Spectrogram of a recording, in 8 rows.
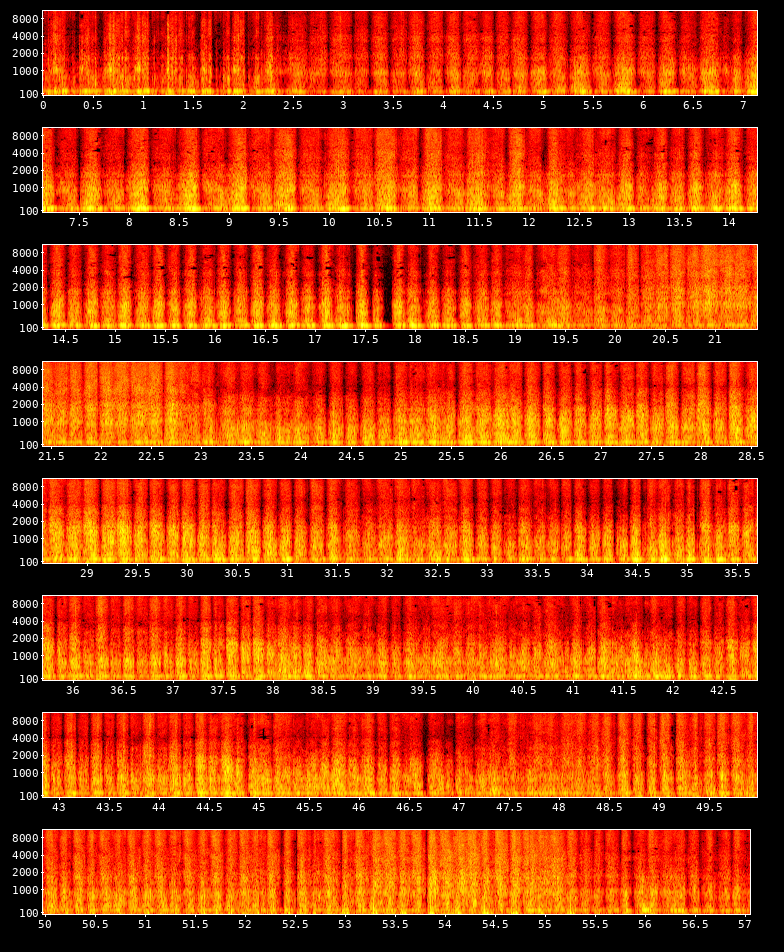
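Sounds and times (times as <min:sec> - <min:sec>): fingernails scratching microphone windscreen: 0:00.0 - 0:05.1.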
